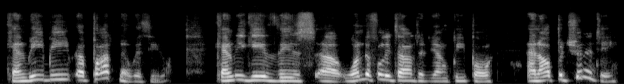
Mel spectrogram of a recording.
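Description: Earnest Sri man, raised pitch, dry close mic, exec guest on a panel. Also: animated, moderate pace, dry recording. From Sri Lanka. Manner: earnest, keeps adding a checking "right?". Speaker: media executive guest.

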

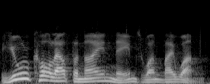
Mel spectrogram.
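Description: An actor playing a suave, mocking gentleman adventurer, sardonic and mock-courteous, in an old radio drama. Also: mid-range voice, sing-song, moderate pace. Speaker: lead and narrator of radio serial. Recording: muffled old radio recording.

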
